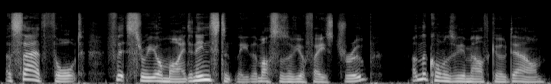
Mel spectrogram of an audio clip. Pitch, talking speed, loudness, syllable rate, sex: 145 Hz, 250 wpm, -19 LUFS, 5.5 syllables/s, male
